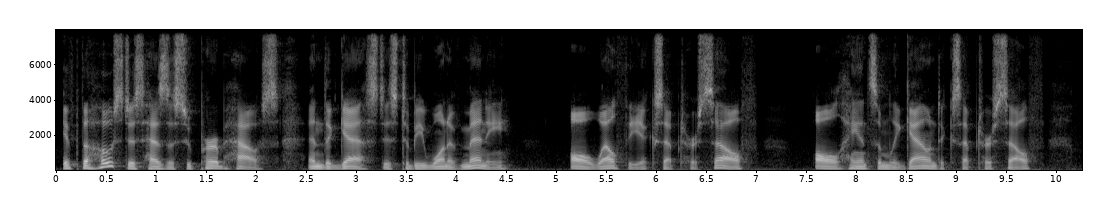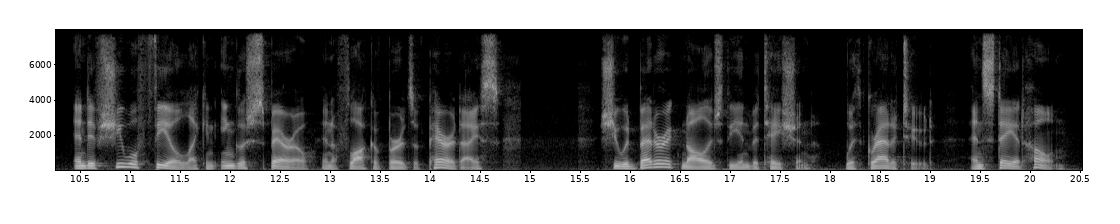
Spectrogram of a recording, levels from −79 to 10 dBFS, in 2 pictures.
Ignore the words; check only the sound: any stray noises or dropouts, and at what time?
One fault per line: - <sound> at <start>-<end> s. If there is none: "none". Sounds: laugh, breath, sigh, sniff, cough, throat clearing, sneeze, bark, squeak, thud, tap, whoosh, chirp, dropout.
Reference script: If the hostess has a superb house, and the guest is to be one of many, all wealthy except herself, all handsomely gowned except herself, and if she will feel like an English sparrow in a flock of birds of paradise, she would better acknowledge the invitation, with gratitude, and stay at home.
none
